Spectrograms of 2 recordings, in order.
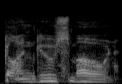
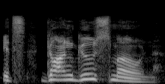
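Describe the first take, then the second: First: Low, soft, slow grumbled gongusmon; grumbling guy. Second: Gongusmon said slowly as gon-goos-mohn; Greek word shown slowly. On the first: Retold or imitated. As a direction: mutter gongusmon like a sulky complainer. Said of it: "some guy was like". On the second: Shown as a demonstration. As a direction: spell out gongusmon slowly, syllable by syllable. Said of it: "sounds like it should be the Greek word".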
